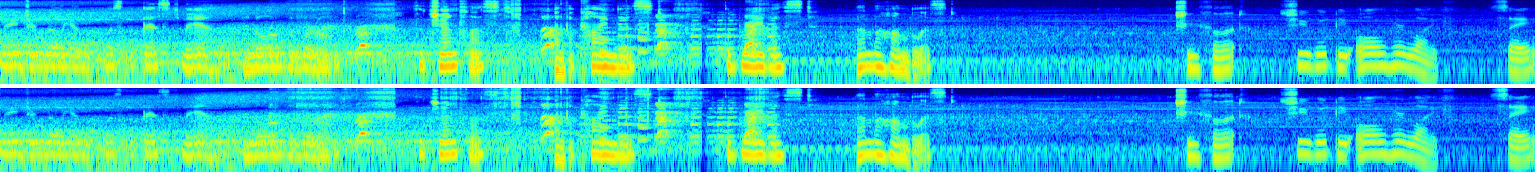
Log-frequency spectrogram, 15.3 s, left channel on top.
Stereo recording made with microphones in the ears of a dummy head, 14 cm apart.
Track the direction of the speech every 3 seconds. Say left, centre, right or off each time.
left, left, centre, right, right.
